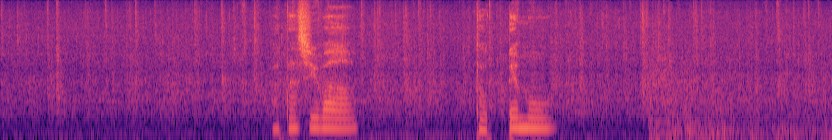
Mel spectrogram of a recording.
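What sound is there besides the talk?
rain falling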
